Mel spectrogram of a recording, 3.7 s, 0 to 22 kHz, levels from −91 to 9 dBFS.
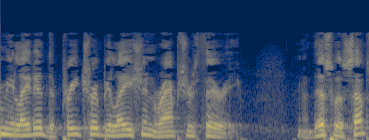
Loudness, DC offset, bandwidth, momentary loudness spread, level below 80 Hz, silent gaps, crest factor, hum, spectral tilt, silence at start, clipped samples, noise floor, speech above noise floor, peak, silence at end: -20 LUFS; under 0.1%; 8.8 kHz; 8 LU; -36 dBFS; none; 16 dB; none; -6 dB/octave; 0 s; under 0.1%; -52 dBFS; 32 dB; -4 dBFS; 0 s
